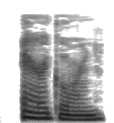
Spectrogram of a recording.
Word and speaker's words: Aragorn: Aragorn. There's an R in there.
